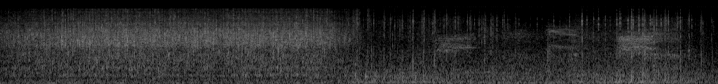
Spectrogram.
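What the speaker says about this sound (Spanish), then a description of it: "el agua que baja del Monte Mesa se filtra por la tierra y sigue fluyendo" Spring water running down from Table Mountain through a South African garden, a continuous bright rushing and trickling that settles softer midway, with faint birdsong chirping in the background.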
